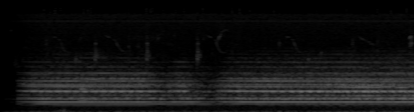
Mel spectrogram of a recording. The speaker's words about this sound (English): The blare of the coal trains as they head west through Paonia signals the beginning of a very long journey. From here, the trains that serve the valley's three coal mines head across the Rocky Mountains to their final destination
